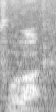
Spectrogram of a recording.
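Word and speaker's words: Wöhler: বার্জেলিয়াসের ছাত্র তার নাম হল ফ্রেডরিক ভোলার।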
